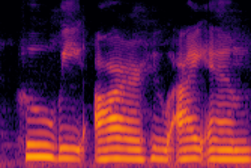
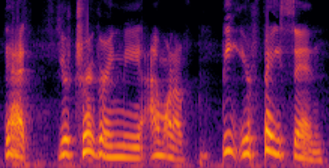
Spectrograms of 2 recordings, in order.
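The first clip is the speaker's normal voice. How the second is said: high mock rant of an angry viewer; mocking angry hater; 5 semitones higher than usual. Tarot reader mocking an angry viewer, high mock rant. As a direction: whine it like a triggered hater. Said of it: "they're just like".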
